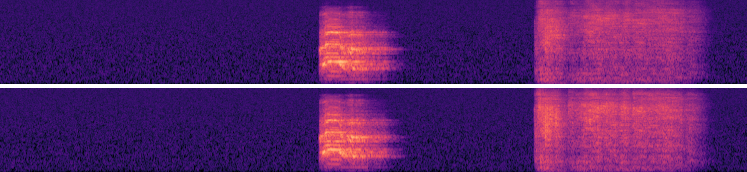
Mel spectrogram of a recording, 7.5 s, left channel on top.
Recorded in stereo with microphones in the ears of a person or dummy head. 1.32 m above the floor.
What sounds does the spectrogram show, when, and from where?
3.2 s an alarm: 5° right (ahead or behind), 0.8 m
5.3 s tearing paper: 35° right (ahead or behind), 2.0 m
